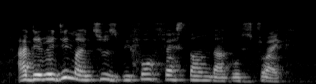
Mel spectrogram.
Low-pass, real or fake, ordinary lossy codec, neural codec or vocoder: 7.2 kHz; fake; MP3, 96 kbps; codec, 16 kHz, 16 kbps, FunCodec, trained on Chinese and English, 50 frames a second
